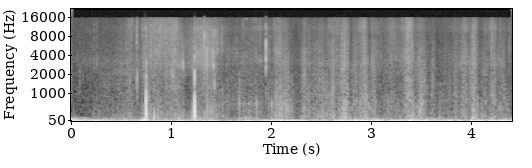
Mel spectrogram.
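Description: Footsteps walking over grass, with wind buffeting the microphone as a low rumble; two sharper thuds about half a second apart near the start.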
